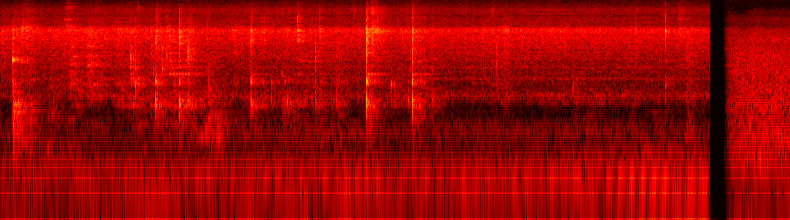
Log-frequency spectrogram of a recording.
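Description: A vegetable simmers and sizzles in a pan on a low gas flame, with a steady cooking hiss broken by scattered clinks and scrapes of a utensil against the pot, then a sudden brief cut to silence near the end.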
